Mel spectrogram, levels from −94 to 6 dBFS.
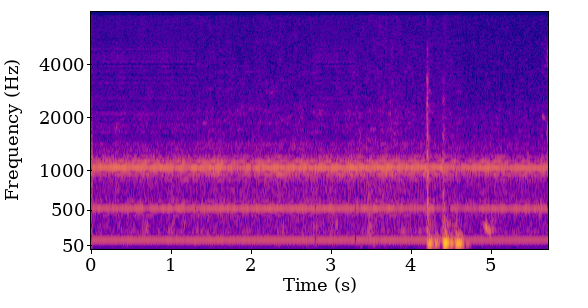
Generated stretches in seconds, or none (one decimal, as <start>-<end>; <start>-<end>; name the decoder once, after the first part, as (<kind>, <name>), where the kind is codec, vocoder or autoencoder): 0.0-1.3 (autoencoder, DAC-VAE); 2.8-3.3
